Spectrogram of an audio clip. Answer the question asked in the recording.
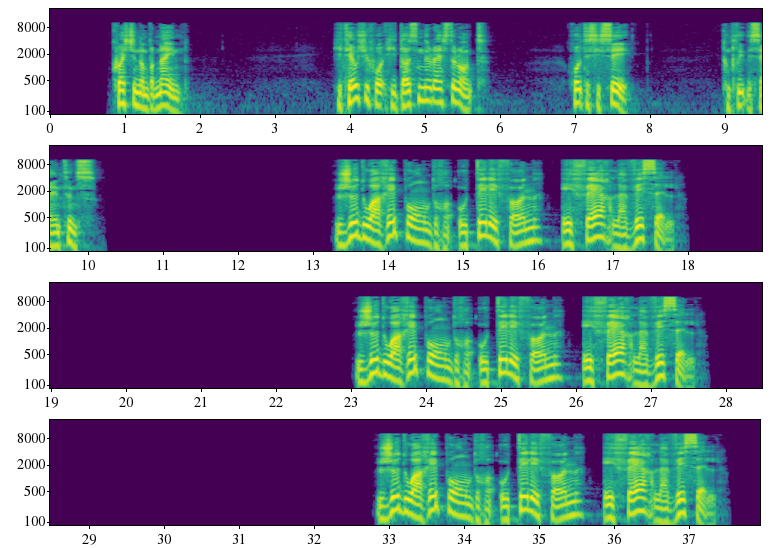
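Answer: He answers the phone and does the washing up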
